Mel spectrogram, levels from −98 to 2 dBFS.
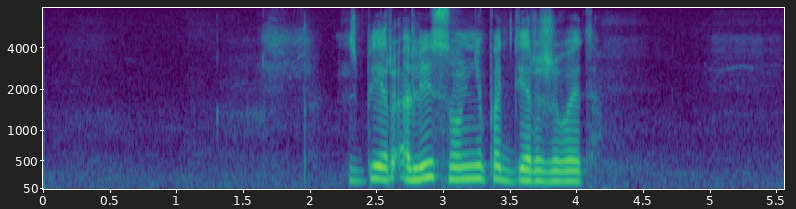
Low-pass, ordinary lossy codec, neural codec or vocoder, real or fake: none; none; none; real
